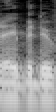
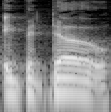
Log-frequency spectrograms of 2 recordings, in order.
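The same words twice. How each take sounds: First: The last word ends like the word 'too'. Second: The last word ends like the end of 'Nintendo'. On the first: This is how the speaker has always said it. "I've called it eight-bit do" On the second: This is how many listeners say it. "you probably call it eight-bit do"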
